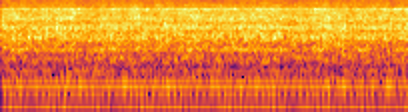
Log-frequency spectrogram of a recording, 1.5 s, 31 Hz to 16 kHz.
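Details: 1970 Ford Mustang Mach 1 V8 after crank pulley repair and retiming to about 12°: even, steady idle with a smooth low drone, no knocks or misses; carburetor still thought to need work.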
